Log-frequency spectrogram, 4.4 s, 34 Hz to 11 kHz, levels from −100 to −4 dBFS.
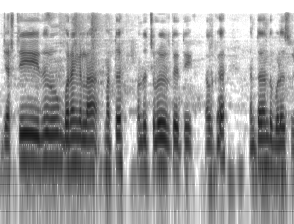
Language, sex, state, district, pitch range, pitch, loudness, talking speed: Kannada, male, Karnataka, Dharwad, 135-155 Hz, 145 Hz, -24 LUFS, 135 wpm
